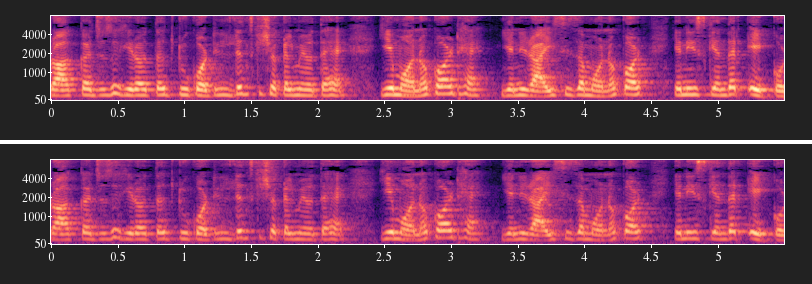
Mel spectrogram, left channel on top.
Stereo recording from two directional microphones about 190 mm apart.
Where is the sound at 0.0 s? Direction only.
55° left (ahead or behind).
